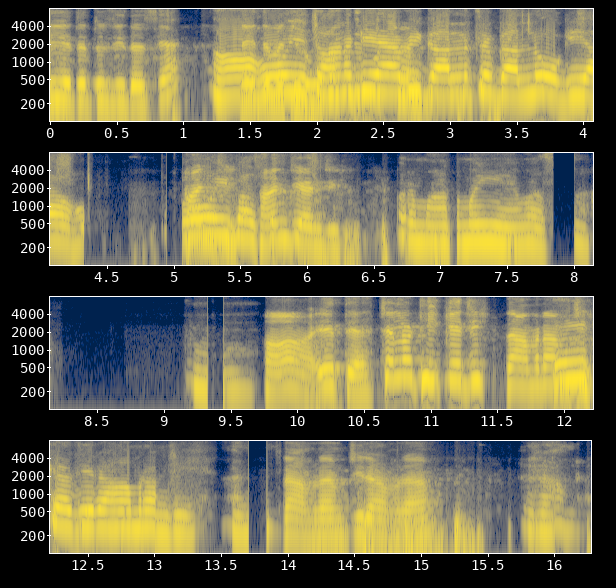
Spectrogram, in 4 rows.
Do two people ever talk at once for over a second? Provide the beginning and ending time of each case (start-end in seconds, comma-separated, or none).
1.4-2.8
